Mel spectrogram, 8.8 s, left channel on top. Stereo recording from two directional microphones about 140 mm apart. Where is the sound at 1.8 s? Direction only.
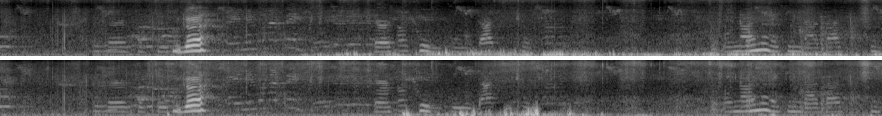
25° left (ahead or behind).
